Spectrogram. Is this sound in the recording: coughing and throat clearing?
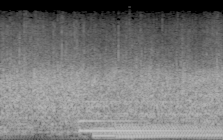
no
